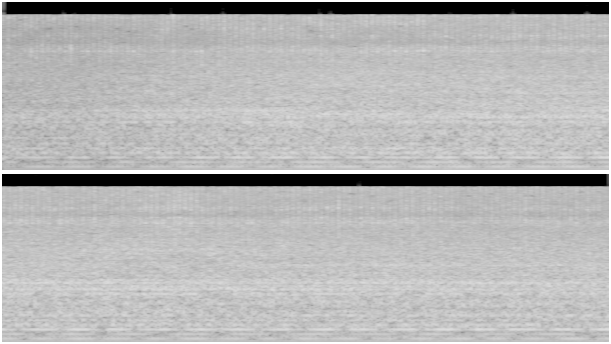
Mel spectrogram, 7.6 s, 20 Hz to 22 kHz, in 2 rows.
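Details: LT1040 riding mower after valve cover gasket reseal with silicone and pulley replacement: steady even single-cylinder chug at constant speed, no misses or knocks, smoke gone; running smoothly.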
